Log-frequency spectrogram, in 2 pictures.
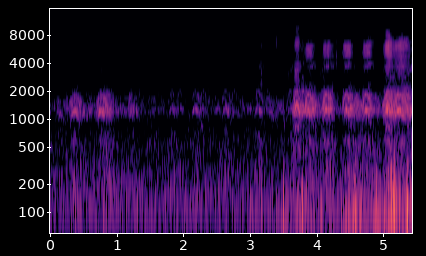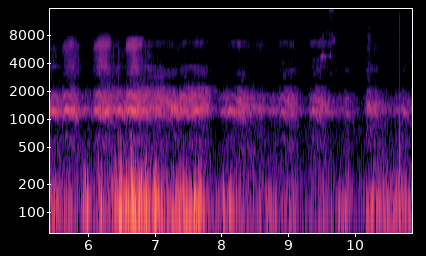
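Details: Murder of crows at a snowy Denver roost: scattered caws swell into a thick, raucous chorus, with low rumbling noise beneath in the middle stretch.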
